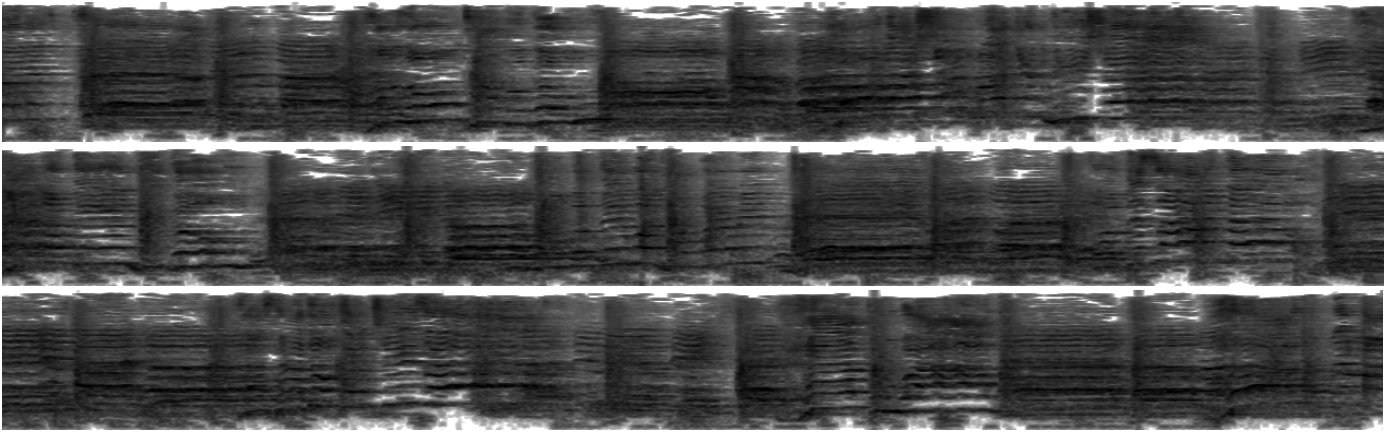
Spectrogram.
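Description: Gospel song sung by a group of singers and a congregation together, with hand-clapping to the beat.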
